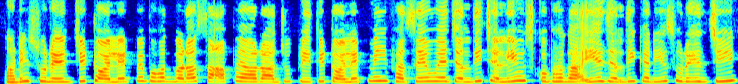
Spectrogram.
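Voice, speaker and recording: A woman's voice: very high-pitched, fairly even intonation, moderate pace, hardly any pauses, darkish tone, dry recording. A woman voicing a worried, caring mother in a doll story, talking urgently. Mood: anxious, urgent. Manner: urgent, fussing. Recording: dull dry home recording.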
